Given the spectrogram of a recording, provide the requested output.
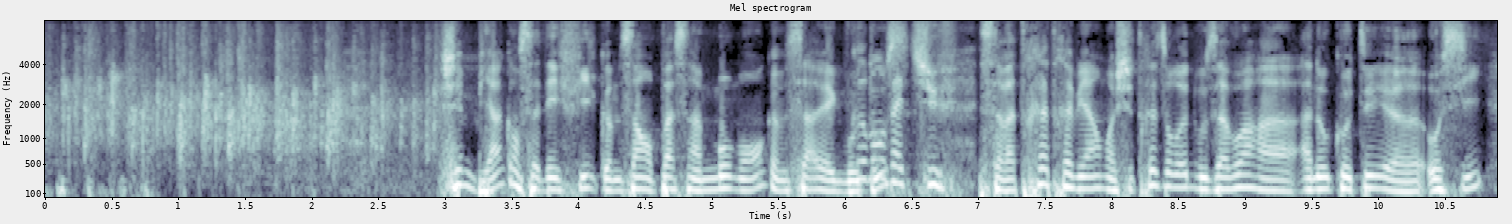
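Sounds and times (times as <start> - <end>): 
audience applauding a guest: 0.0 - 3.2
speech: 3.0 - 10.8.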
